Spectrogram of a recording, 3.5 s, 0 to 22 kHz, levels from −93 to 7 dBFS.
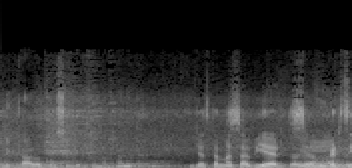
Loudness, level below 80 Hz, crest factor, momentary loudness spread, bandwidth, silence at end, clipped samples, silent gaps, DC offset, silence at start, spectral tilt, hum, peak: -27 LUFS; -68 dBFS; 18 dB; 13 LU; 15.5 kHz; 0 s; under 0.1%; none; under 0.1%; 0 s; -3.5 dB/octave; none; -8 dBFS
